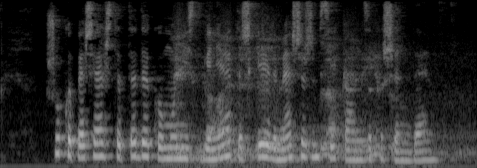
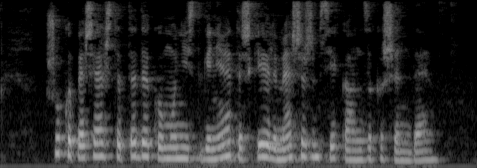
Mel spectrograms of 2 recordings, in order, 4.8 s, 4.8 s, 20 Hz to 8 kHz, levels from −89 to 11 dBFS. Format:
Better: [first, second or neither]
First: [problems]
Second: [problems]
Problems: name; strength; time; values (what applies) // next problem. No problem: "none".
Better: second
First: background sound (Train); 10 dB below the speech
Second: none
